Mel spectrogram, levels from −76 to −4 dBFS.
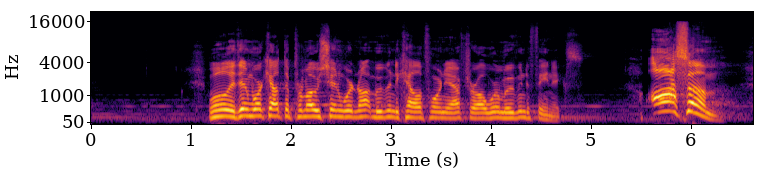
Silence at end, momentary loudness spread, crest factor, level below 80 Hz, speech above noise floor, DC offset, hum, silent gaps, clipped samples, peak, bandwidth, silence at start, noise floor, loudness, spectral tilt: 0.3 s; 16 LU; 16 dB; -66 dBFS; 33 dB; under 0.1%; none; none; under 0.1%; -2 dBFS; 16 kHz; 1.2 s; -49 dBFS; -16 LUFS; -4 dB/octave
